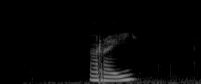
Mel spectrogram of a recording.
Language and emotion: Russian, neutral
